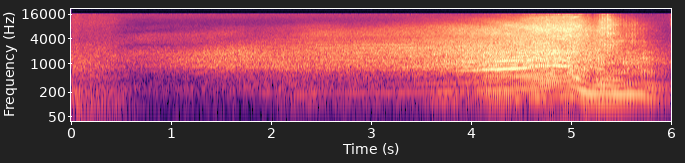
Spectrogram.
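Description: BMW M850i Convertible's twin-turbo V8 accelerating as the car approaches, the engine note growing steadily louder and rising slightly in pitch, then dropping sharply in pitch as the car passes by near the end.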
